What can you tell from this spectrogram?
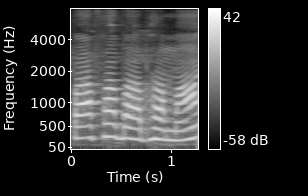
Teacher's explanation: पवर्ग पा, फा, बा, भा, मा, ये ओष्ठ से बोले जाने वाले वर्ण हैं, इन्हें ओष्ठ्य वर्ण कहते हैं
